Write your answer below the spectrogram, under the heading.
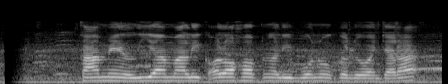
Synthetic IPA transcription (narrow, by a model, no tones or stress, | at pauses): kamɛliamalikɔlɔɦɔk̚ŋəlibɔnɔkərd͡ʒuwaɲt͡ʃaɾa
